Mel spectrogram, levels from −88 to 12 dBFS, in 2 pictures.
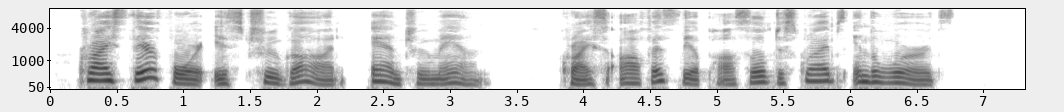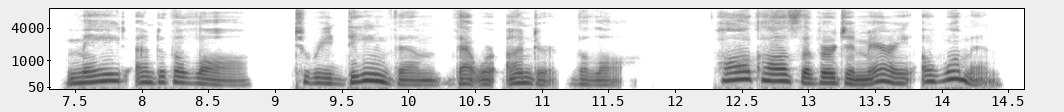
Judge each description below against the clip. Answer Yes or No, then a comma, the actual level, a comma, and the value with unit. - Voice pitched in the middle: Yes, medium, 155 Hz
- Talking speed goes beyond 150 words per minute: No, average, 145 wpm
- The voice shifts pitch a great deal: Yes, wide, 7.2 semitones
